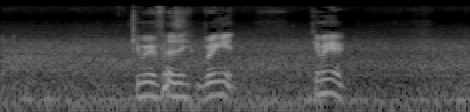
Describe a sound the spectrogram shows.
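A dog gives short whining yelps.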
